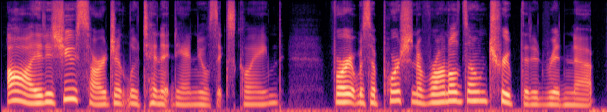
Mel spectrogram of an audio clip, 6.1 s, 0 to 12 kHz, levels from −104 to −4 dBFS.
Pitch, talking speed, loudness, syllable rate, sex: 190 Hz, 210 wpm, -20 LUFS, 5.6 syllables/s, female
